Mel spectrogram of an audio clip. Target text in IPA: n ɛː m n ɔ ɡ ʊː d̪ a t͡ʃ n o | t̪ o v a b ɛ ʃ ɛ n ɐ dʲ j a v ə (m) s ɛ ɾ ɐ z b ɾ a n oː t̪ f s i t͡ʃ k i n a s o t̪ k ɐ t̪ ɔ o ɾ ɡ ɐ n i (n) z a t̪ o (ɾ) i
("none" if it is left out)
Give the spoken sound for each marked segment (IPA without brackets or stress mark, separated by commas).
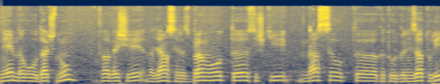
m, none, ɾ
